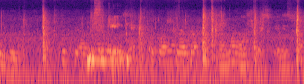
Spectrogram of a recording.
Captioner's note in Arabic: ثرثرة الناس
